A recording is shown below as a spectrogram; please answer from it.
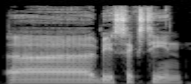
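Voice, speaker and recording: A man's voice: medium pitch, takes it slowly, clear, resonant tone, no echo, clean studio sound. A man playing a tabletop role-playing game, joking and laughing often as he talks. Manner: animated, laughs often, jokey. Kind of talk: casual tabletop role-play.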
